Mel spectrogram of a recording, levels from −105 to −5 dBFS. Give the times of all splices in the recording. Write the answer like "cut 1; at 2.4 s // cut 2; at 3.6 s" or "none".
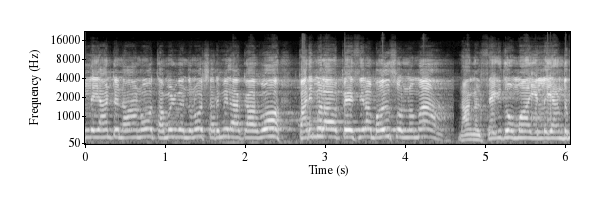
cut 1; at 4.5 s

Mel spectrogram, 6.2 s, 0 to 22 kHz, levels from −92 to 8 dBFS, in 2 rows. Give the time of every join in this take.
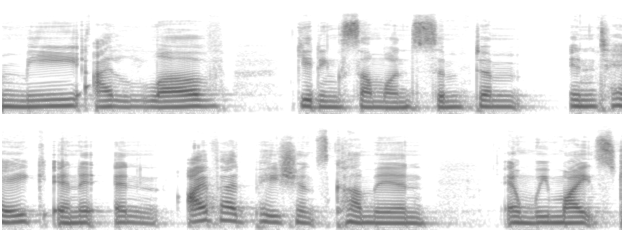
none

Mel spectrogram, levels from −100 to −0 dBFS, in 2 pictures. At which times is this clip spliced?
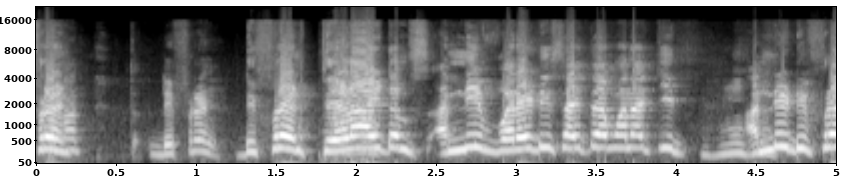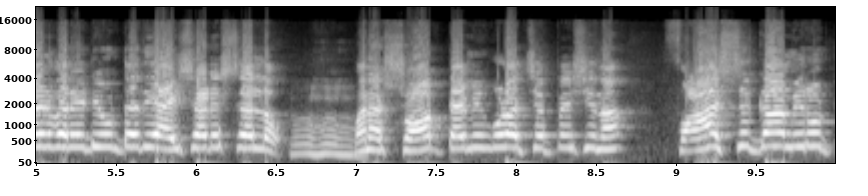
none

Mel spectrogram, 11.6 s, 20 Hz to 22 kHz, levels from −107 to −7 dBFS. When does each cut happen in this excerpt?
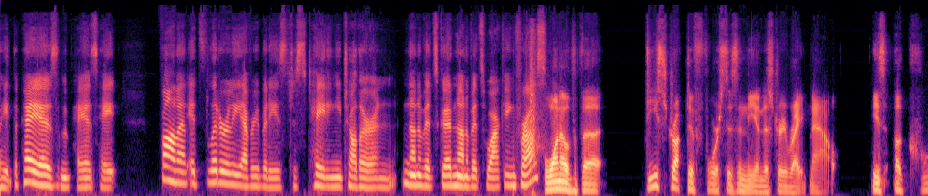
cut 1; at 4.9 s // cut 2; at 6.8 s

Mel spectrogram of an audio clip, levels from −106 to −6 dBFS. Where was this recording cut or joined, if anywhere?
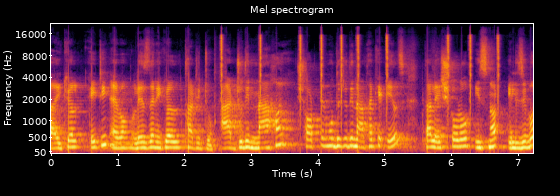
cut 1; at 2.4 s

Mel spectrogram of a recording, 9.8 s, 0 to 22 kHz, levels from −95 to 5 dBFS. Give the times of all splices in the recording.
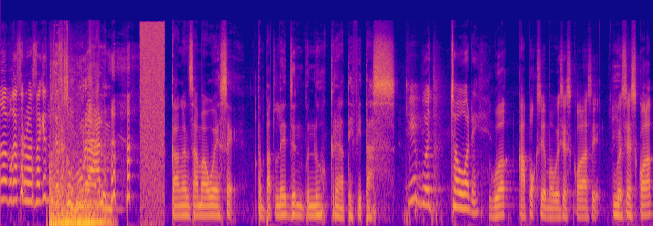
cut 1; at 2.4 s // cut 2; at 5.8 s // cut 3; at 7.3 s

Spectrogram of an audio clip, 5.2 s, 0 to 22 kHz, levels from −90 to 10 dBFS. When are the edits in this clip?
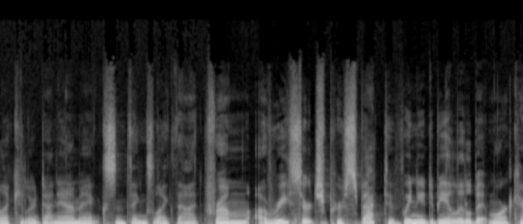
cut 1; at 4.0 s

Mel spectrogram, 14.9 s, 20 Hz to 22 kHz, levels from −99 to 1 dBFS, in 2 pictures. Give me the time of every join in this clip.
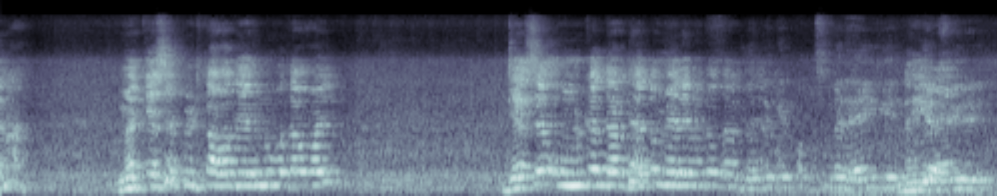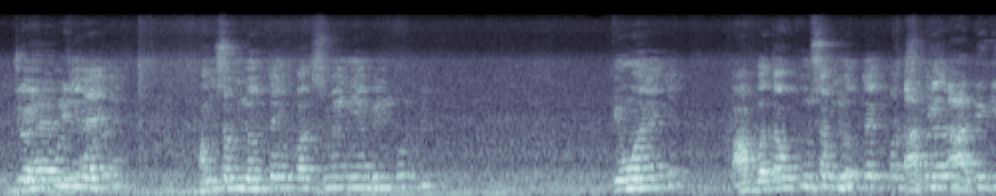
cut 1; at 5.6 s

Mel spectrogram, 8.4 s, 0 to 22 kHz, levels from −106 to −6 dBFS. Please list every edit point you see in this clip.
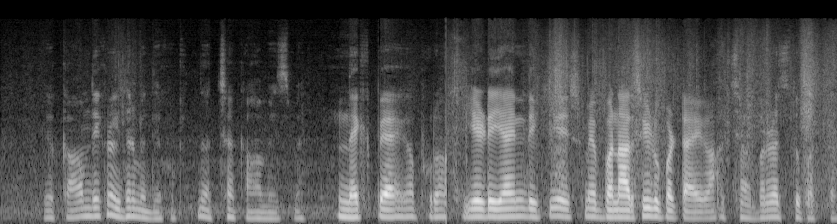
cut 1; at 4.4 s

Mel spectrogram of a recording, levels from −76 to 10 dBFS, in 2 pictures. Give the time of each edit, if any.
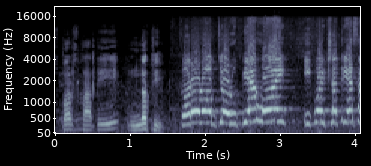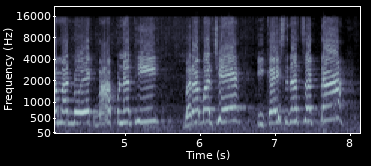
cut 1; at 1.5 s

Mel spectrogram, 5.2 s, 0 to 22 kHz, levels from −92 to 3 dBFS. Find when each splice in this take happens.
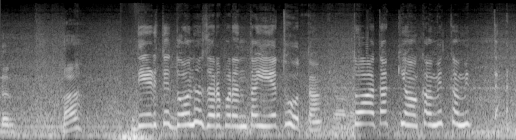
cut 1; at 1.2 s

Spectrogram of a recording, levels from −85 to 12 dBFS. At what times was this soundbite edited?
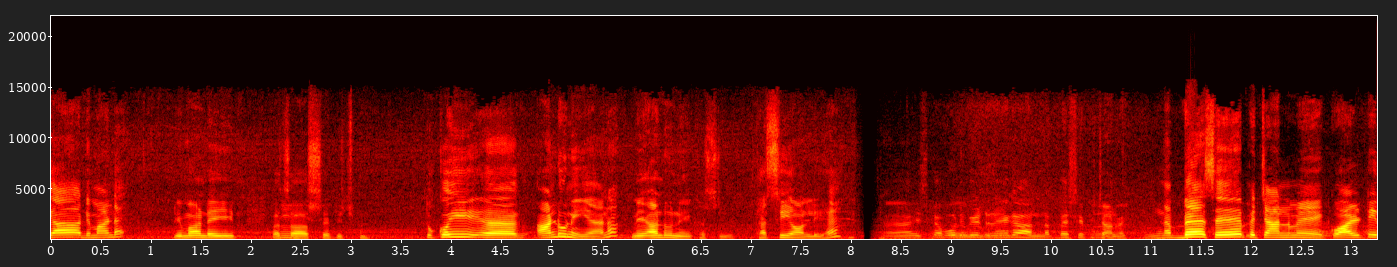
cut 1; at 8.1 s

